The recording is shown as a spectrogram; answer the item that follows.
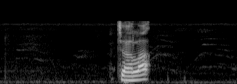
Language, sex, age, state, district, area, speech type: Santali, male, 18-30, West Bengal, Bankura, rural, read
